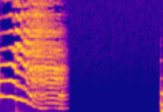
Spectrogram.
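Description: Cartoon sound effect of a door creaking open: a single creak that falls in pitch, under a second long.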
